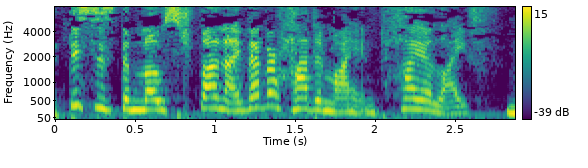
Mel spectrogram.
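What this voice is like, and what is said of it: Put-on English accent. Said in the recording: “Why does she talk like she's English? ... I would totally come back with an accent.”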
